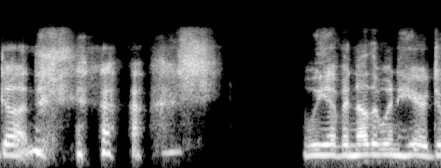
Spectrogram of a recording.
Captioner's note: laughing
